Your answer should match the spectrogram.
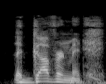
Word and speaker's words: government: Careful with the pronunciation here. La V hay que pronunciarlo. Dilo conmigo. The government. The government. La N es un poco muda, ¿eh? Porque es government. Pero la N se come, se una con la M, government.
